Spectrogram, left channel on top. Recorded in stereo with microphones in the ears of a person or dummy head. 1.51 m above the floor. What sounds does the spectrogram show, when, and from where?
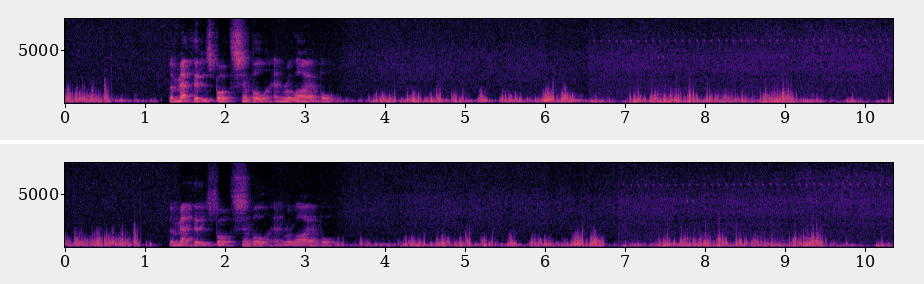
1.3 s a man speaking: 35° left (ahead or behind), 2 m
